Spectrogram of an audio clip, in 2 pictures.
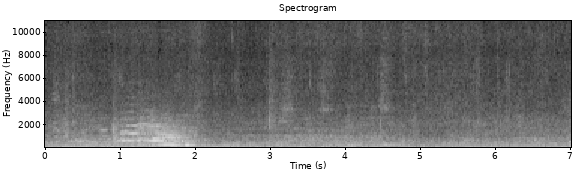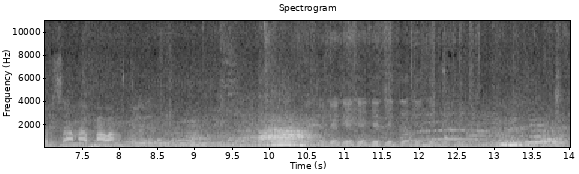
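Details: Agitated cattle coming down off a truck: three loud, drawn-out harmonic moos near the start, middle and end, over a constant low engine-like rumble and scattered human voices.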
